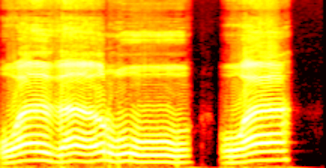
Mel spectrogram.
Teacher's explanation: Zal ni jangan lupa keluar ujung lidah sikit.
